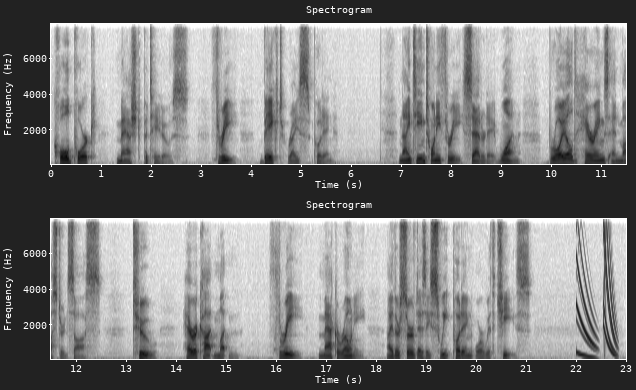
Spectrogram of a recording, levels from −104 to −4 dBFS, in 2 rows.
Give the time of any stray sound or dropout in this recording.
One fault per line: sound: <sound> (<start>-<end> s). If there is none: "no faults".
sound: chirp (22.0-22.9 s)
